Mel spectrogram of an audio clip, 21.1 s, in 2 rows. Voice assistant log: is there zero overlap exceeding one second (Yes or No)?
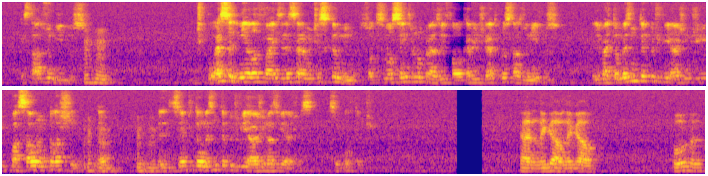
Yes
